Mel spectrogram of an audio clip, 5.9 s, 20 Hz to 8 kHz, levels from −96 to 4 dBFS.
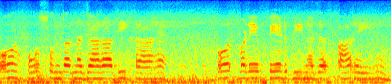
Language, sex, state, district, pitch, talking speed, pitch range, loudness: Hindi, female, Haryana, Rohtak, 115 Hz, 155 wpm, 110-125 Hz, -14 LUFS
